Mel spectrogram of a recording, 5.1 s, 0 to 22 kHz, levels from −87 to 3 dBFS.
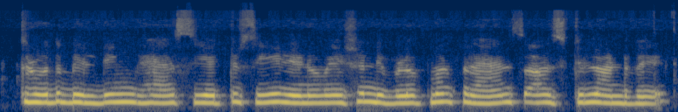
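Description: Nothing in this speech clip stood out as a technical problem on listening.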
